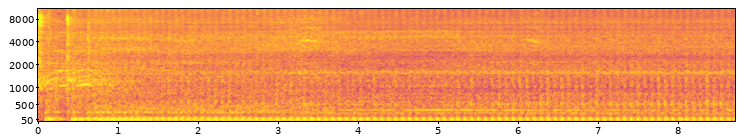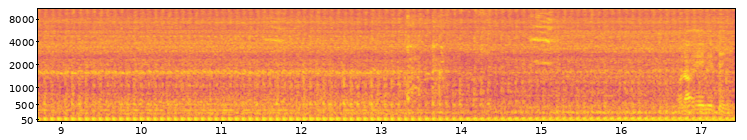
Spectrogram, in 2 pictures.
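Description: The engine of a Bristol Venturi 500 scooter runs steadily throughout, a loud, close, continuous motor drone with a rough mid-range idle. A start is not clearly audible.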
